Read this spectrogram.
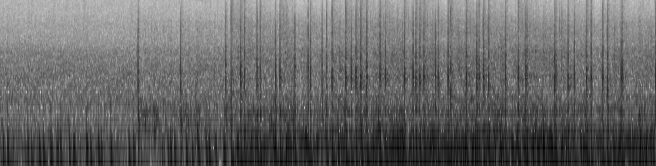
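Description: Fireworks boom with deep rumbling thuds nearby.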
